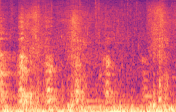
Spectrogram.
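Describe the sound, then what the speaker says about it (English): Chicken in the video game Vintage Story, making soft clucking calls repeated in a loose rhythm at moderate loudness against a steady game background. "well, goodbye, chicken."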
